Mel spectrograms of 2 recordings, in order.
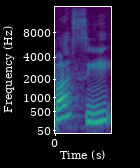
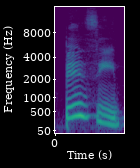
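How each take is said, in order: First: The first vowel sounds like the u in bus. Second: The first vowel sounds like the i in bit. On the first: The speaker calls it wrong. "That's not bussy" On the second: The speaker calls it right. "it's busy"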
